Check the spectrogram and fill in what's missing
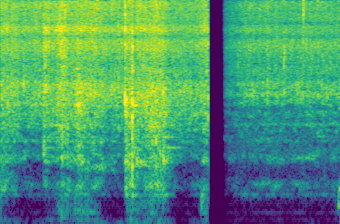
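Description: Crab pieces fry for a curry, a loud close sizzle with stirring scrapes, briefly cut off by a silent gap before the frying hiss resumes.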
